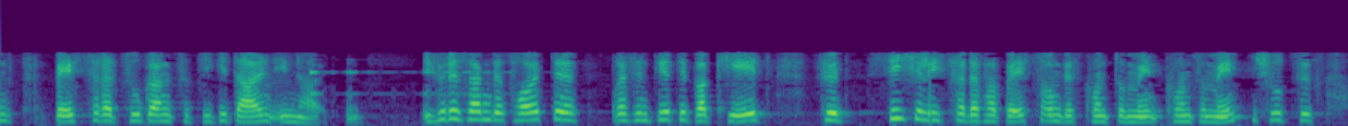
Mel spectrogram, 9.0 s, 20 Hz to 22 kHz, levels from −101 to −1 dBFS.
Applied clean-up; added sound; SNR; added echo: neural mask model RNNoise.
